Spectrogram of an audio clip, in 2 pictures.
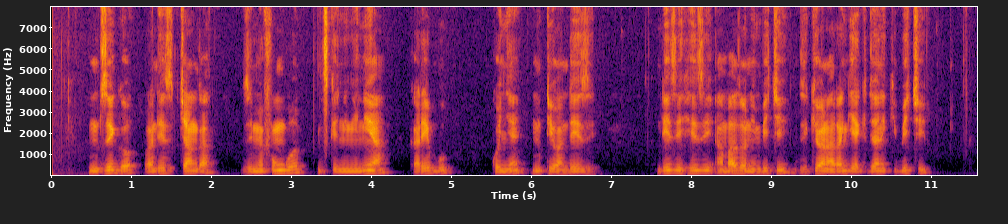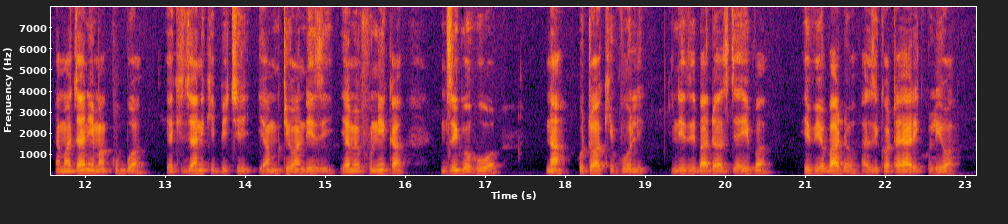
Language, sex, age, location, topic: Swahili, male, 18-24, Kisumu, agriculture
